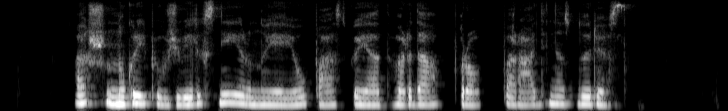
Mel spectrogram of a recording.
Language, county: Lithuanian, Alytus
